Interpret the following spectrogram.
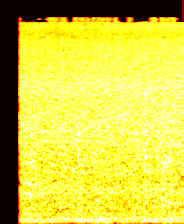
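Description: Steady, even rushing noise after a dead-silent dropout of about a quarter second at the start.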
